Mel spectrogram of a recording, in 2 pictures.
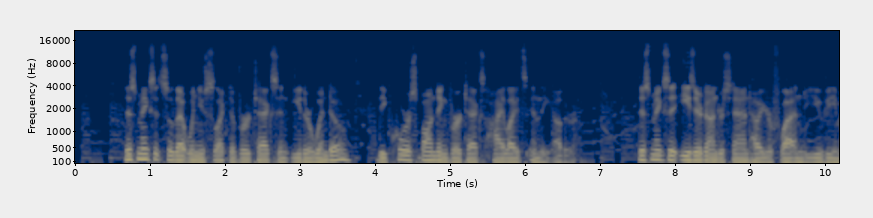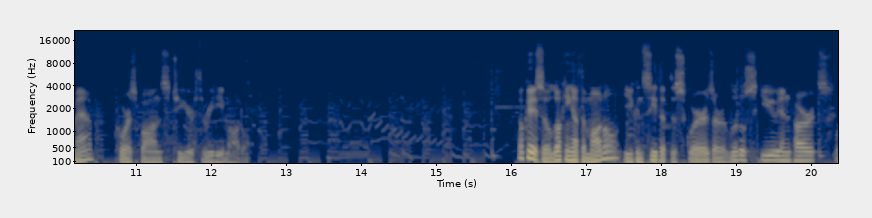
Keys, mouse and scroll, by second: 1.9 click, 5.1 click, 6.0 click, 7.0 click, 7.5 click, 8.0 click, 8.8 click, 9.2 click, 9.7-10.4 drag, 10.7 click, 11.1 click, 11.5 click, 12.1 click, 12.4 click, 14.7-16.1 middle drag, 16.5 Tab, 17.8 click.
